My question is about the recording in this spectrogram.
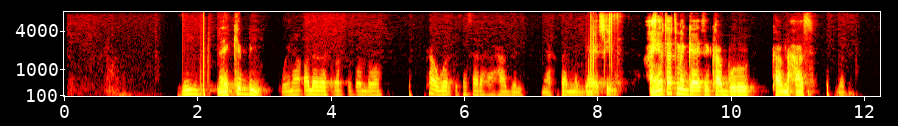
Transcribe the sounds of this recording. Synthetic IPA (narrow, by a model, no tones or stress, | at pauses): ʔɨzinajkʰɨbi | wɔjnakʼɐlɐβɐt̪ʔʼɐɾt̪ʼɨt͡sʼɐlːo | kʰaβwɔɾkʼɨt̪ʰɐsɐɾħiħaβɨl | najxɨ̥salmɐɡajɛt͡sʼḭjːu | ʔajnɐt̪ʰat̪mɐɡajɛt͡sʼikʰaβɡuɾu | kʰaβnɨħas | zɐb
